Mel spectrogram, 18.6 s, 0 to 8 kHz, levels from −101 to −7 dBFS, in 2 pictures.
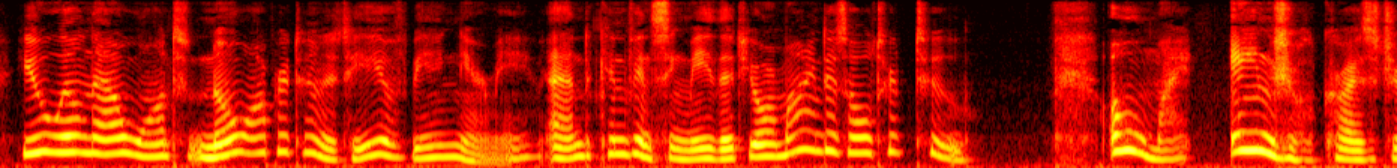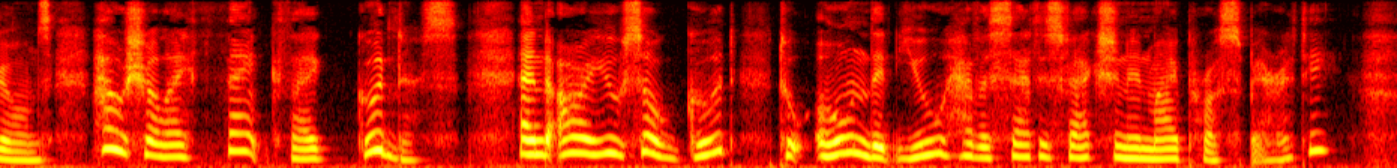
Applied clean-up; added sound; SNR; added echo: none; none; none; none.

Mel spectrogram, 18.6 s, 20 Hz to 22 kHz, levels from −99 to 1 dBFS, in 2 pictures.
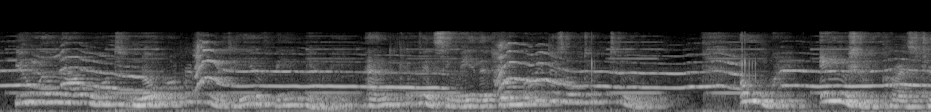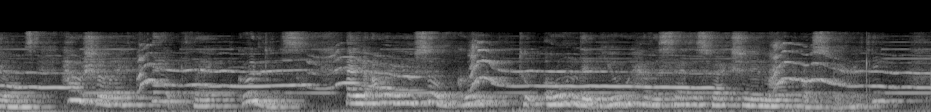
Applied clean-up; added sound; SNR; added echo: none; Alarm / Dog; 4 dB; reverberation time 0.9 s.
